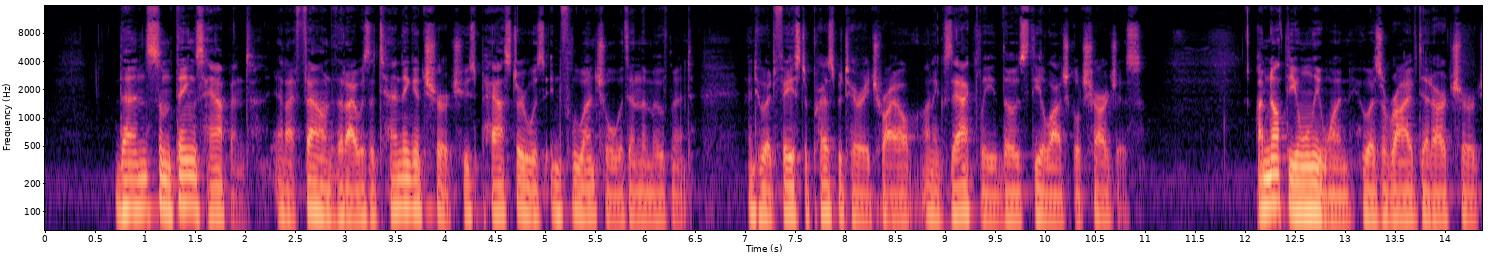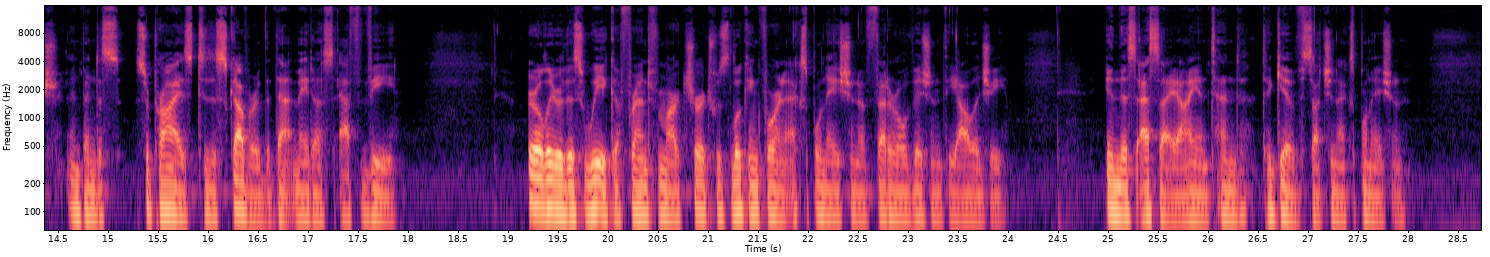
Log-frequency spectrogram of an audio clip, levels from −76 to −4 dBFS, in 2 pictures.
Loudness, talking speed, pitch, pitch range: -22 LUFS, 170 wpm, 90 Hz, 80-95 Hz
